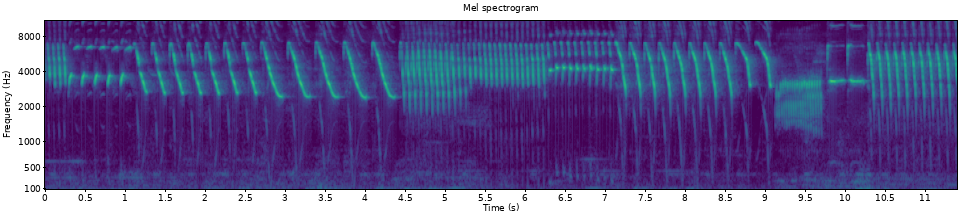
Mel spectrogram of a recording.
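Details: Canary singing long, lively phrases meant to teach young birds: fast high trills alternating with runs of sharply falling whistled notes, a buzzy rattling section and a brief lower harsh note, all loud and continuous.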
